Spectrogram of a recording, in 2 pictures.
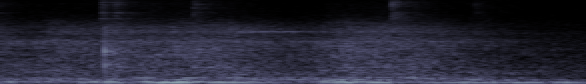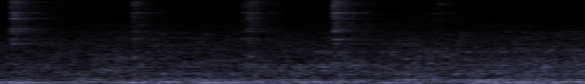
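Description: A hand rubbing oil over rolled-out paratha dough on a wooden board, with a soft rubbing noise, then a quick series of light clicks in the second half. A steady low hum runs underneath.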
